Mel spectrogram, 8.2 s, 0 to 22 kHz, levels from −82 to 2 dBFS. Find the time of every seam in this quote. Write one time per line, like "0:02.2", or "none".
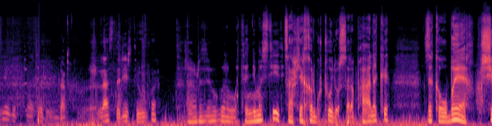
0:00.7
0:04.7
